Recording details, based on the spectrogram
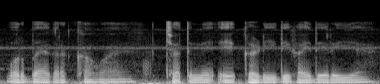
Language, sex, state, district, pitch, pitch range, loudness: Hindi, male, Uttar Pradesh, Saharanpur, 105 Hz, 100-105 Hz, -17 LUFS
